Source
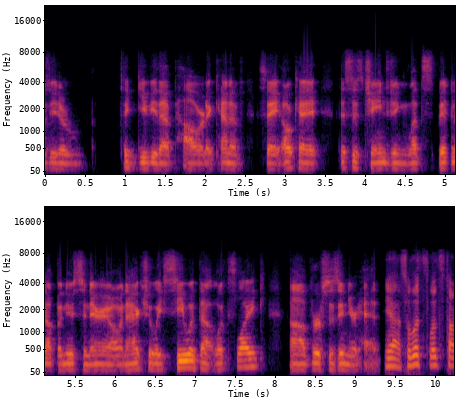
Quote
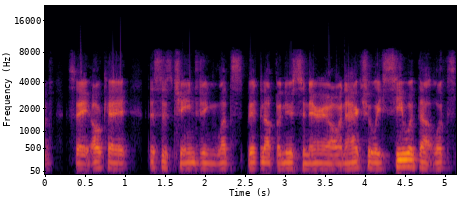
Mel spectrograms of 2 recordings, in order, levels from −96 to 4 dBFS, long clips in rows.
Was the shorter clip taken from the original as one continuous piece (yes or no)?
yes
